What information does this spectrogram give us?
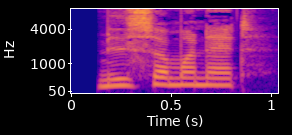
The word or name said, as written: midsommernat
